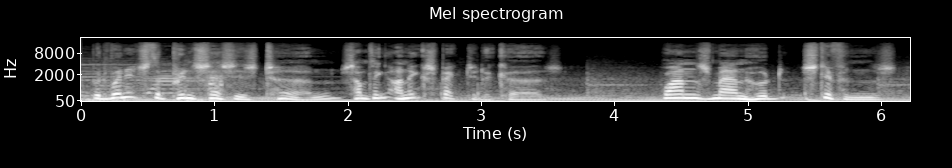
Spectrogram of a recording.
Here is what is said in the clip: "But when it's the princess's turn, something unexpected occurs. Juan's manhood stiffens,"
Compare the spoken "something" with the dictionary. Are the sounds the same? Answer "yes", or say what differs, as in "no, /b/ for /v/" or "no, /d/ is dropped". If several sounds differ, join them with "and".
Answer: yes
